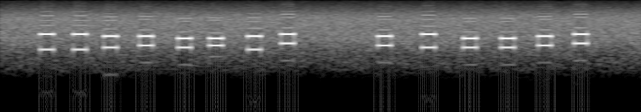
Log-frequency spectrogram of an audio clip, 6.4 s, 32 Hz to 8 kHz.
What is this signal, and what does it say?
DTMF, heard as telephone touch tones, dialled by hand, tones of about 130 ms, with phone line noise. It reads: 3358472# 86448#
